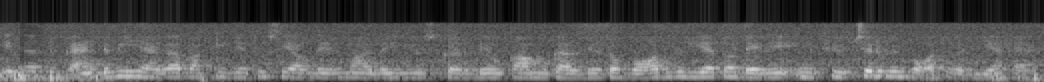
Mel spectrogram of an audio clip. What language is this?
Punjabi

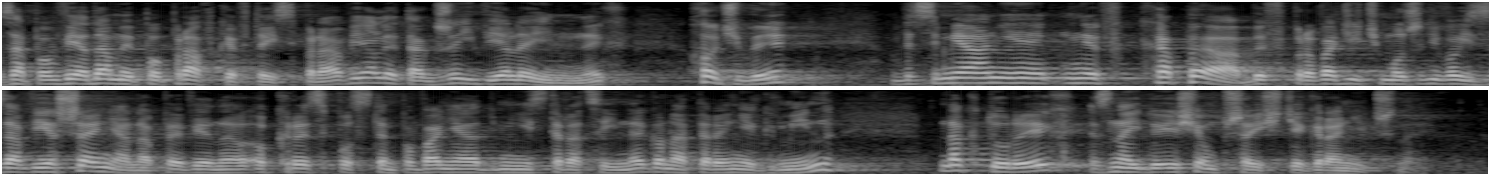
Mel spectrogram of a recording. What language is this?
Polish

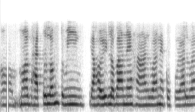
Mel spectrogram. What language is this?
Assamese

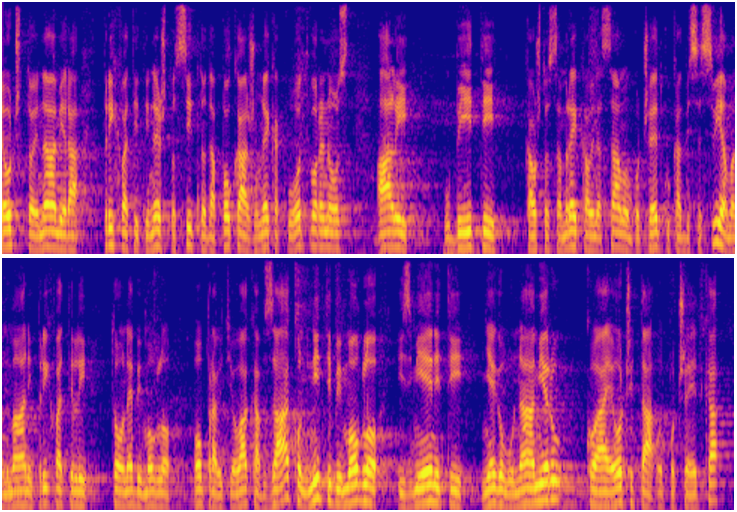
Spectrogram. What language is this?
Croatian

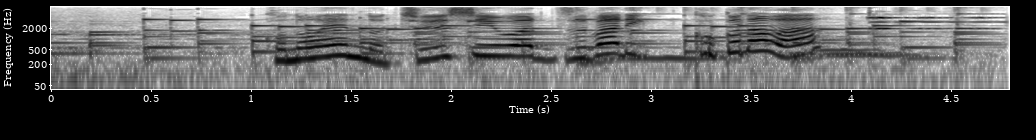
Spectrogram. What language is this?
Japanese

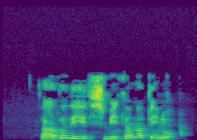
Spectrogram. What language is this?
Kabyle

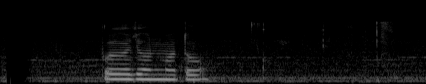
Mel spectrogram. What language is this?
Bangla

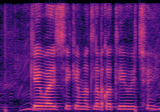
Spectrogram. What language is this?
Magahi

